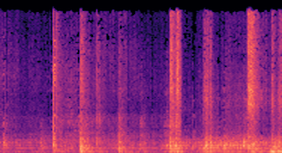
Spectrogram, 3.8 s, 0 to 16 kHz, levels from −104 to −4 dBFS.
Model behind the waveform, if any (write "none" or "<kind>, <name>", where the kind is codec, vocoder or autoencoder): none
